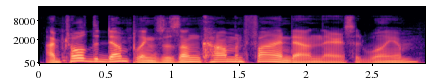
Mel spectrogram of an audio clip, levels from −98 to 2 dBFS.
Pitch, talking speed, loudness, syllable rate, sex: 120 Hz, 225 wpm, -18 LUFS, 5.7 syllables/s, male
